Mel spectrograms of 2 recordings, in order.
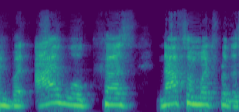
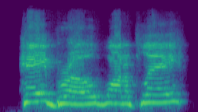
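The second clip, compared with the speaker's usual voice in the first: put-on very slow, drawn-out, easygoing casual older-kid tone; 3 semitones higher than usual. Retelling an older kid's invitation to play pool, imitating the kid's tone. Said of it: "tone and everything".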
